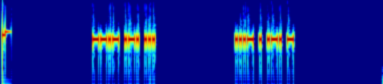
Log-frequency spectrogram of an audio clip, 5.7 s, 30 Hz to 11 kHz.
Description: Morse code, heard as a keyed tone, about 40 wpm, 700 Hz. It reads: QRS VERT
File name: IQE Course 3 - Lesson 89 - YAGI - Two Elements - 40wpm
